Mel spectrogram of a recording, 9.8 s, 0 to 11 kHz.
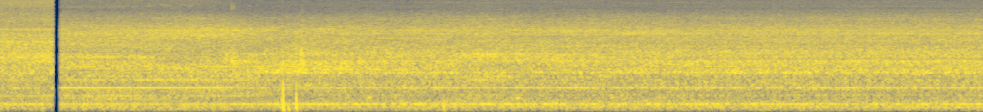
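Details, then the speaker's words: Suzuki multicab (D17) AC compressor, previously noisy/grinding, after oil added and pressure checked, front blowing cold, awaiting cycle-off: steady even hum with two constant tones, no knocking or rattling; compressor pumping normally. "So monitor natin guys kung mag-automatic. So dito normal yung bomba niya."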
